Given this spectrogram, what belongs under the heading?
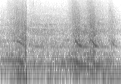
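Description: Lamborghini Super Trofeo race cars flash past the old pit wall at Spa-Francorchamps during a race, several engine notes sweeping by in quick succession, a sharp nearby pass followed by two more at moderate distance.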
